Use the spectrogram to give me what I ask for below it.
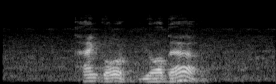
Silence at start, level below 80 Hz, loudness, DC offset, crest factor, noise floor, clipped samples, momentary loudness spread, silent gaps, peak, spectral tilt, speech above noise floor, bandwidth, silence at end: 0.75 s; -62 dBFS; -18 LUFS; under 0.1%; 18 dB; -44 dBFS; under 0.1%; 17 LU; none; -4 dBFS; -6.5 dB/octave; 26 dB; 10.5 kHz; 0.15 s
